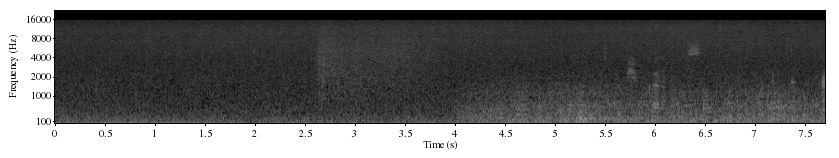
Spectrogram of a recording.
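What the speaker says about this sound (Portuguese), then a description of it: "tá chuva" Video game rain hisses steadily in the game Beasts of Bermuda with a low, rolling rumble of thunder, a dense continuous wash of noise with faint distant voices briefly audible.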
